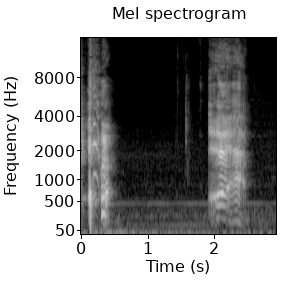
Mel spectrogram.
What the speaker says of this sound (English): Is that I coughed really loud.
